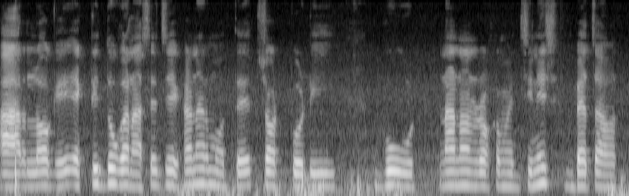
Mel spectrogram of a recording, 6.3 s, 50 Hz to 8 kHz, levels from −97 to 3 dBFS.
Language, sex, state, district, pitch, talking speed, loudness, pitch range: Bengali, male, Tripura, West Tripura, 160 Hz, 135 wpm, -19 LUFS, 150-170 Hz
